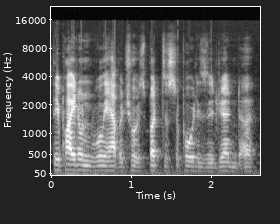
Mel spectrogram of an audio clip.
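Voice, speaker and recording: A man guesting on a political talk show, making a measured point. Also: lowish voice, fairly even intonation, fairly bright tone. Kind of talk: casual political discussion.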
